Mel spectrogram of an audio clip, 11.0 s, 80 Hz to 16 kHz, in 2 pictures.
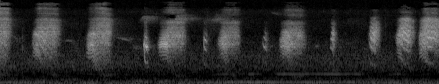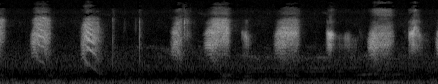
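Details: A bowerbird in the Yarra Valley near Melbourne, in September 2020, gives harsh, rasping churrs and hisses during courtship, about two or three a second, over a low steady hum.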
